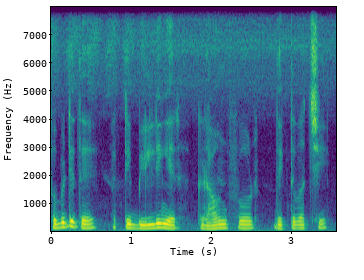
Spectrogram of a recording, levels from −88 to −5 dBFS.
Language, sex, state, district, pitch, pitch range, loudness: Bengali, male, West Bengal, Cooch Behar, 125 Hz, 120-135 Hz, -15 LUFS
